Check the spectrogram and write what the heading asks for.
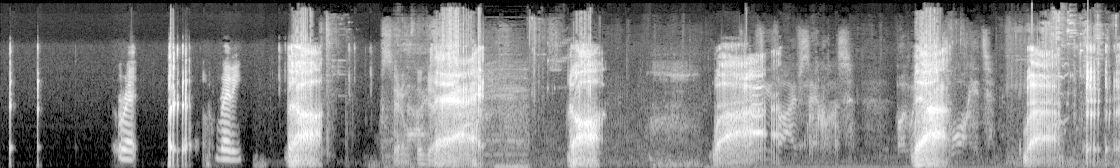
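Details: Burping from a vtuber's stream compilation: several separate loud burps, some voiced and drawn out, strung together from different moments.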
